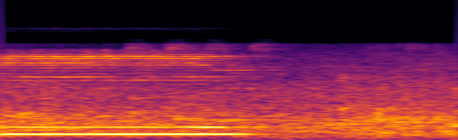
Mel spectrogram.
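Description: A man's reciting voice over a microphone and loudspeakers, holding one long, steady note that draws out the end of a Qur'anic verse, stopping about a second in; after it only the hall's background noise remains.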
